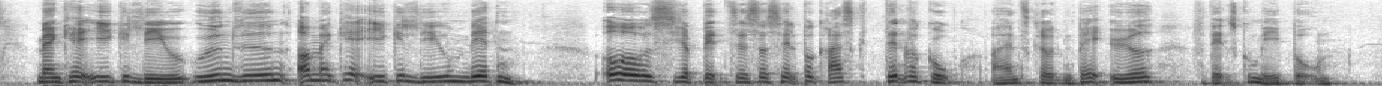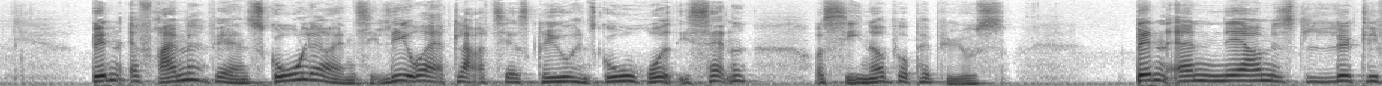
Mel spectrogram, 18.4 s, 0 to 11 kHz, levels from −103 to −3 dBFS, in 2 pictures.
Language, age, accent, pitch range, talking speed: Danish, 60-79, native, 125-195 Hz, 205 wpm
